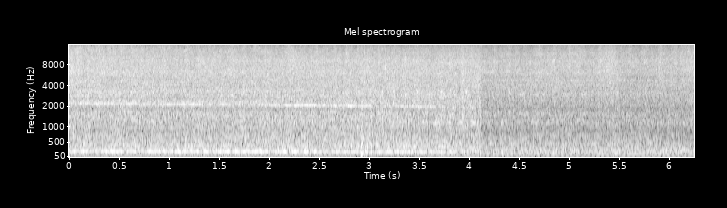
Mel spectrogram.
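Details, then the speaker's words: Truck idling after manually bleeding air from the power steering system: steady idle with fan hum, power steering pump whine gone, much quieter than before. "i can already tell it's 100 quieter than it was"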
